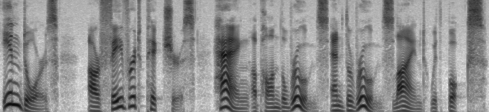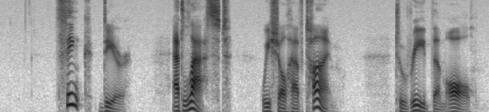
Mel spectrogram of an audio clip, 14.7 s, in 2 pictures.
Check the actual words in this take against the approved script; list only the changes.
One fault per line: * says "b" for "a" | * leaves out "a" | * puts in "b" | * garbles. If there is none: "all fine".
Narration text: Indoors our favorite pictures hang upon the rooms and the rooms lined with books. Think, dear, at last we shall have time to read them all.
all fine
